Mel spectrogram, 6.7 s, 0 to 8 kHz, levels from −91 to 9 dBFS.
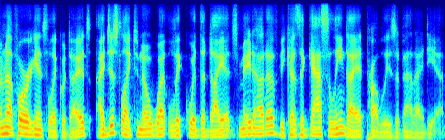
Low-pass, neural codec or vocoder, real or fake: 7.2 kHz; codec, 16 kHz, about 1 kbps, DyCAST, with the encoder's durations; fake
